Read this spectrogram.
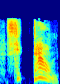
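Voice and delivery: high, strained, over-articulated order; frantic, stretched-out words; exaggerated mouthing. A narrator's reading. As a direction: mouth it urgently across a room. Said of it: "she mouthed to Ernie and Hannah".

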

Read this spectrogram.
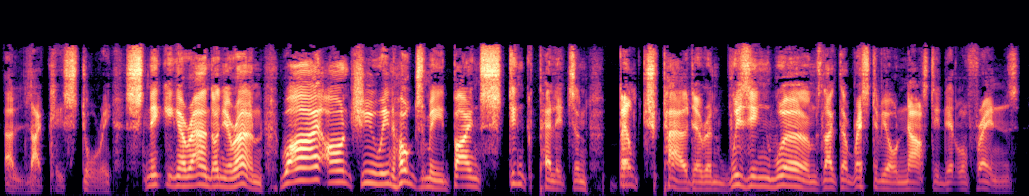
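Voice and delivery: accusing, bad-tempered caretaker's rant; spitting scorn. A narrator's reading. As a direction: build from disbelief into a nasty tirade. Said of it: "spat Filch, his jowls quivering unpleasantly".

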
